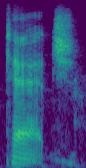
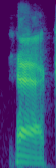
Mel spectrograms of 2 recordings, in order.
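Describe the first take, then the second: First: The syllable ends with a ch sound. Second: The syllable ends with a hard k sound. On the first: The speaker calls it wrong. "and not tatch" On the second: The speaker calls it right. "I think it's tack"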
